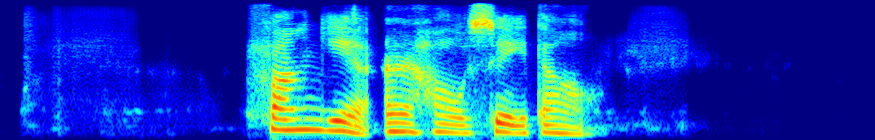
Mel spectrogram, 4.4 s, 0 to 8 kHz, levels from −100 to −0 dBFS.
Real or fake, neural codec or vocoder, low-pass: fake; codec, 16 kHz, 2 kbps, X-Codec, HuBERT features, trained on general audio; 7.2 kHz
